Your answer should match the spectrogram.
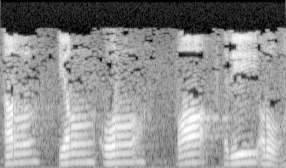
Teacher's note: Tarful lisan, ya, ujung lidah dari arah punggung ditempelkan pada bagian gusi. Ar, ir, ur, ra, ri, ru. · Term: huruf ra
